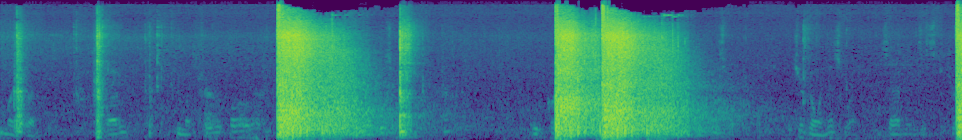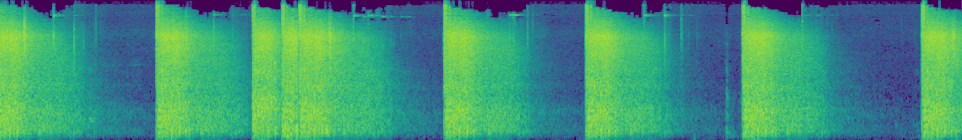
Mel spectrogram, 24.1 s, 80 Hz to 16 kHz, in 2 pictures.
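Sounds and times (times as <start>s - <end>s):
rifle shots echoing: 3.4s - 5.3s, 6.9s - 9.0s, 12.0s - 13.3s, 14.0s - 20.5s, 21.3s - 22.6s, 23.5s - 24.0s.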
